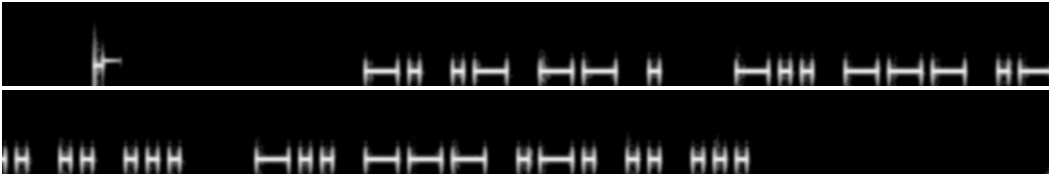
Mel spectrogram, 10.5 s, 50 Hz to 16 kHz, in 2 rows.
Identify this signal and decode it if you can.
Morse code, heard as a keyed tone, about 22 wpm, 700 Hz. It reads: NAME DORIS DORIS
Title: Practice QSO - Exchange 1 - Beginning - 22wpm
